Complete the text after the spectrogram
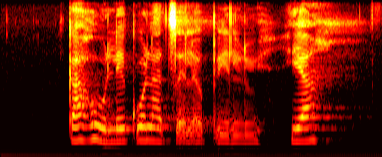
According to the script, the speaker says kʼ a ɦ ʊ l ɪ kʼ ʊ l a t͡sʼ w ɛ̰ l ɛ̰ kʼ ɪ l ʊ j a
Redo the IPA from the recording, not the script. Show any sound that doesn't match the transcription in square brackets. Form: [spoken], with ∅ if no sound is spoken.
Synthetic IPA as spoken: kʼ a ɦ ʊ l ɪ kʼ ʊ l a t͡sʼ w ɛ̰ l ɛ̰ [pʼ] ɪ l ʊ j a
